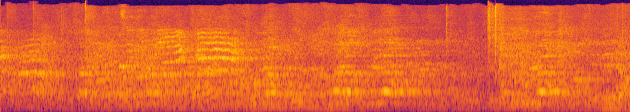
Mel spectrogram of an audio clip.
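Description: Spectators talking, their voices overlapping, with a sharp click about five seconds in.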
